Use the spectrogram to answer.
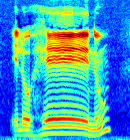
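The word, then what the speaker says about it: אלהינו: Elohenu Miléel, ça veut dire qu'on prononce sous le He. Donc sur le He, l'accent tonique, Elohenu.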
